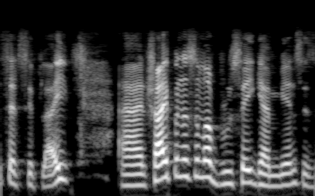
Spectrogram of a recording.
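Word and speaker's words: tsetse: see the vector is setly look at the spelling look at the pronunciation again setly and trios bru ambian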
